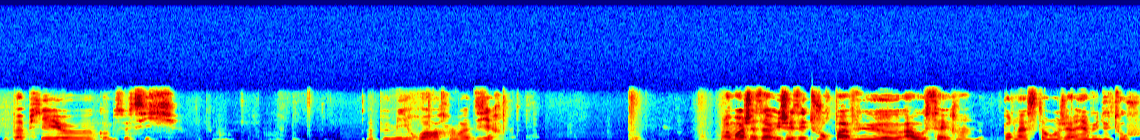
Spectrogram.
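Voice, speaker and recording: A woman from France talks casually through her new craft papers, pausing and restarting often. The sound is slightly dull, with a faint hiss behind it. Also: mid-range voice, a little mellow. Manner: chatty, with many fillers and restarts. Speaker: scrapbooking YouTuber. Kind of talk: casual craft haul show-and-tell. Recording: slightly dull home recording with faint background noise.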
